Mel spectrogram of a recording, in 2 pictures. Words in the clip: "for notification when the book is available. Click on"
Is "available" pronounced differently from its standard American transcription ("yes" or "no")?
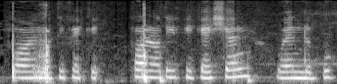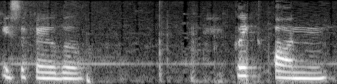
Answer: yes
